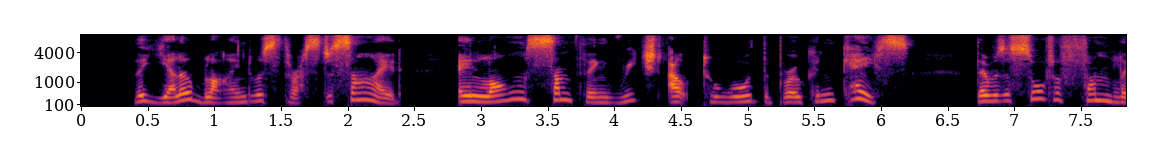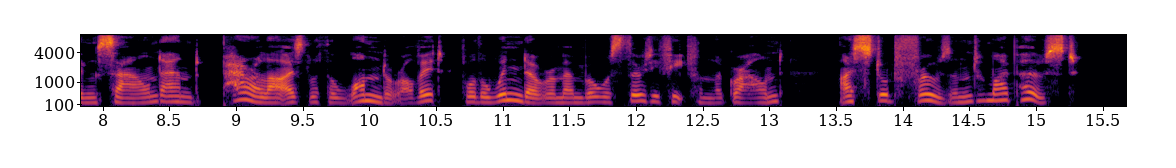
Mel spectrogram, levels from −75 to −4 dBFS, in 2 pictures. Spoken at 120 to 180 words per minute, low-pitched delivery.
No: average, 165 wpm; medium, 185 Hz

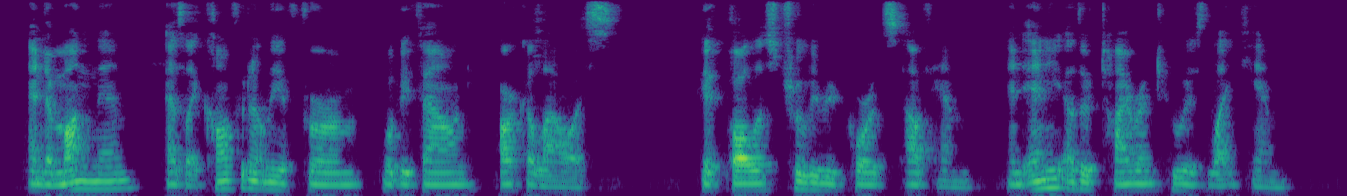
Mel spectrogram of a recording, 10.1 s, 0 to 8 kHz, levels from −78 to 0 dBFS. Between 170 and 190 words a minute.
No: average, 150 wpm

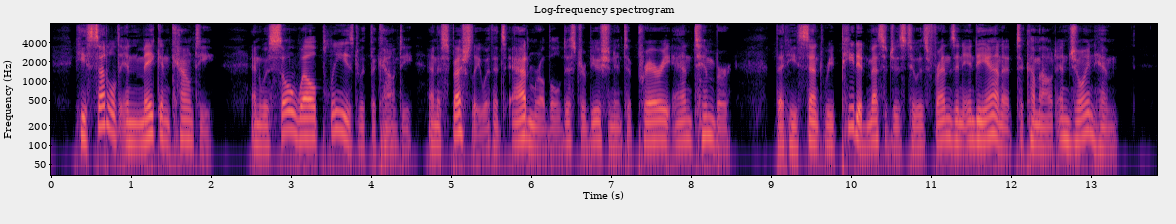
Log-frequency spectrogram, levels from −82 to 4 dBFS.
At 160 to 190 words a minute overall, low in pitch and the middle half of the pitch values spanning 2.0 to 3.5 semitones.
No: average, 170 wpm; low, 115 Hz; average, 4.8 semitones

